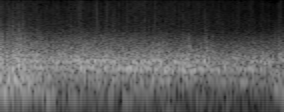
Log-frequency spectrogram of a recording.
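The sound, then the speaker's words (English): Warship guns fire in an unbroken din as the ship approaches a channel: a loud, sustained low rumble of overlapping blasts with no separate shots standing out. “An infernal din of guns broke out as we approached the channel.”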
